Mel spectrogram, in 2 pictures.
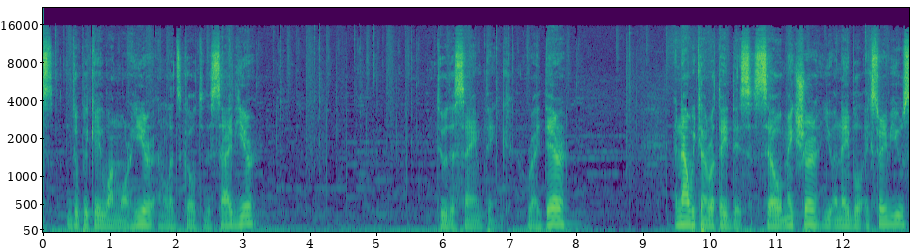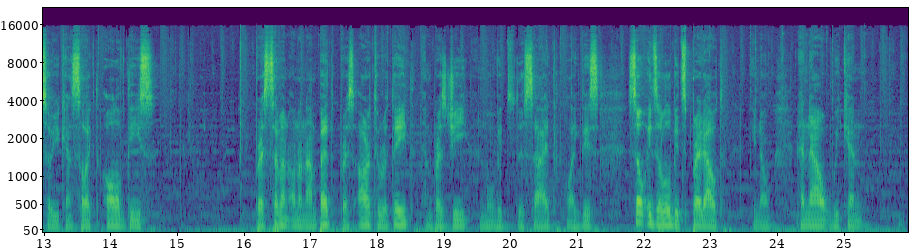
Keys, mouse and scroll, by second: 0.1 shift+d, 0.4 right click, 1.2 middle click, 1.6 e, 2.5 click, 2.8 e, 3.3 click, 3.5 e, 3.9 click, 4.8 shift+d, 5.3 right click, 5.6 e, 6.6 click, 6.8-8.7 middle drag, 12.2 click, 13.7-14.7 drag, 15.8 KP_7, 17.2 r, 18.0 click, 18.2 g, 20.3 click, 20.6-22.8 middle drag, 23.5 click, 23.7 middle click, 24.1 g, 24.6 click, 24.9 middle click, 25.4 click, 25.7 middle click.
